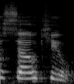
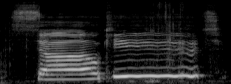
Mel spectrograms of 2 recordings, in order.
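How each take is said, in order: First: Said in the usual way. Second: High gushing squeal of delight; excited squeal. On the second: Real, not acted. Seller gushing over a cute necklace to viewers, high excited squeal. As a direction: squeal it out, thrilled with the piece.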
